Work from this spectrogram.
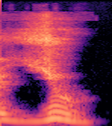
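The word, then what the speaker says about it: ewe: इसका उच्चारण होगा यू।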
